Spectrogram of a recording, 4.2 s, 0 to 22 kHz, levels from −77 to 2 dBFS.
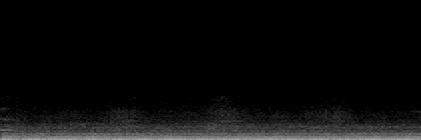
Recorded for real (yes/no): no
